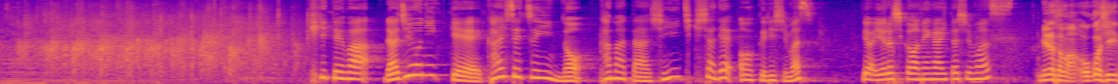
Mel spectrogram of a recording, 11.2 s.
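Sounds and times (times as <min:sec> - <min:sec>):
audience applause: 0:00.0 - 0:03.2
speech: 0:03.1 - 0:11.1.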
